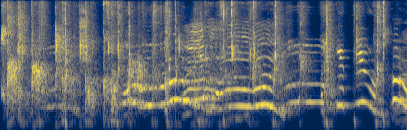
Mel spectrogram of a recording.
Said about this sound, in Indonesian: Tepuk tangan dulu dong.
